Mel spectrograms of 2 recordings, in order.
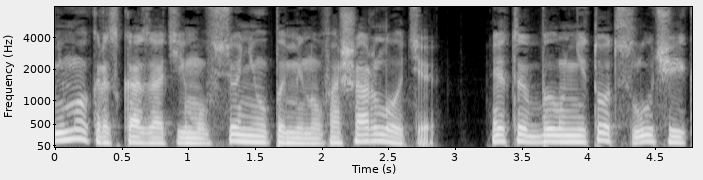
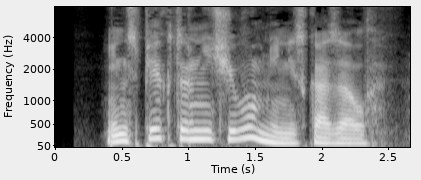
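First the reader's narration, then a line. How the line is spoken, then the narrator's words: Gloomy admission. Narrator (Russian): мрачно признался он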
